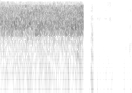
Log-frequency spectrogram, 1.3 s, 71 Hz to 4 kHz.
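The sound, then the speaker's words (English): A steady, droning bus engine idles as if heard over a narrow radio or phone line, then cuts off abruptly, followed by a single faint click. The bus is stopped on track 25 with its engine running. “Is the bus running? Is the engine running?”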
